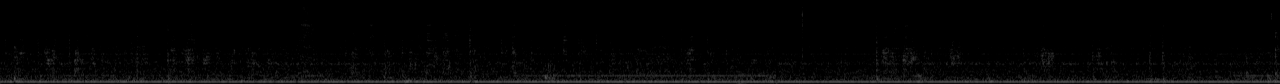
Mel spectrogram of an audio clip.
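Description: Faint scratching and light tapping of a stylus writing on a drawing tablet, over a steady low hum.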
